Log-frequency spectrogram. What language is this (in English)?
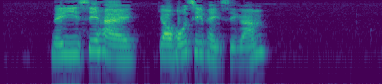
Cantonese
